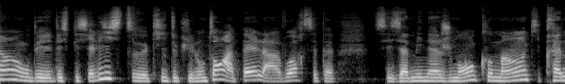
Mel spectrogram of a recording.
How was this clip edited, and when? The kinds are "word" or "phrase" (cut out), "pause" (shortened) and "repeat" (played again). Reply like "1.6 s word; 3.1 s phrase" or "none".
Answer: none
